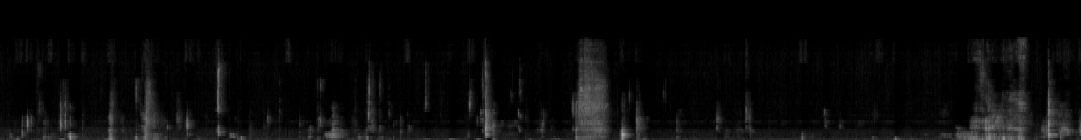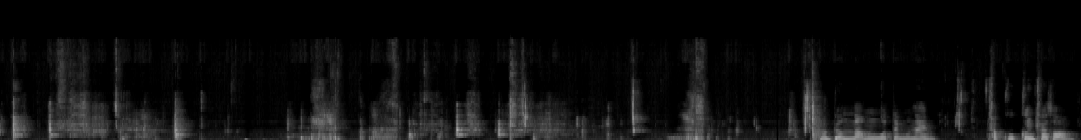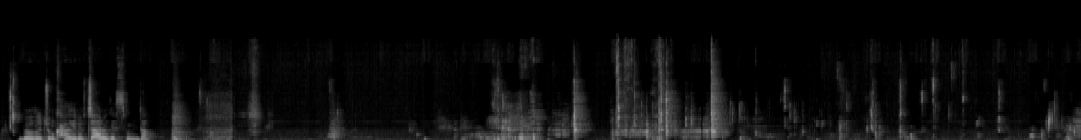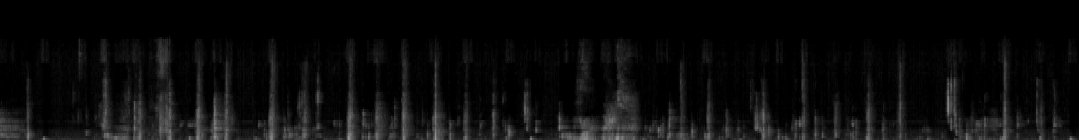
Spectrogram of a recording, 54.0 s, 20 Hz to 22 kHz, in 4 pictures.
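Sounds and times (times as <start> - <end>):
chewing: 0.2 - 11.2, 25.2 - 25.9, 32.2 - 54.0.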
